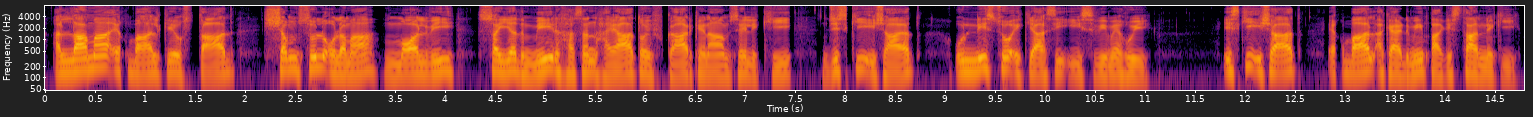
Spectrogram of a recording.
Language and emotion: Urdu, neutral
